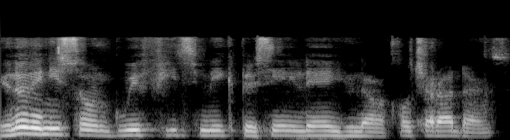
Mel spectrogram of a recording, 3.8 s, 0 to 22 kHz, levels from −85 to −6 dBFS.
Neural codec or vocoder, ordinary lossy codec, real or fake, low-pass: codec, 16 kHz, 1 kbps, X-Codec, WavLM features, trained on Multilingual LibriSpeech; AAC, 32 kbps; fake; 7.2 kHz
